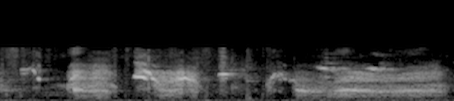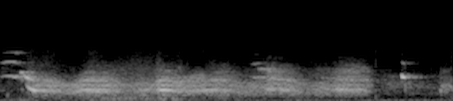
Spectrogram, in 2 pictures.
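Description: A cockatiel makes odd, throaty, whining squawks with a few short whistled notes, rising and falling in irregular bursts that sound almost like a whimpering dog.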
